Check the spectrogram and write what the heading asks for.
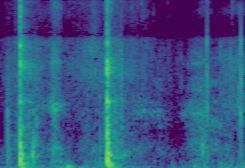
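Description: An axe chopping into a small tree trunk, cutting a blaze through the bark, with two sharp strikes, the louder one about a second in.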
